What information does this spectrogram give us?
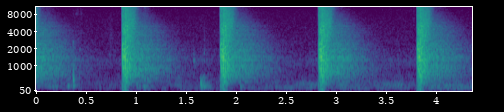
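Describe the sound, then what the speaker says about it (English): A clipped clap sample plays four times in steady succession in Ableton. Each hit is sharp, bright and evenly spaced, with a short decay and near silence in between. "Let's see how much we are clipping the clap right now with this new setting."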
